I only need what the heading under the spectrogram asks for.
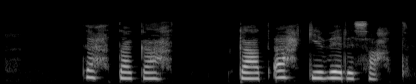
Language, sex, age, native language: Icelandic, female, 10, Icelandic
